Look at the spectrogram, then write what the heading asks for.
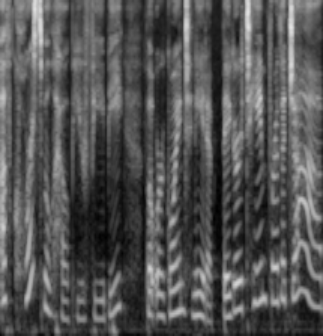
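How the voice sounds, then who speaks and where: In a put-on character voice, a female-sounding voice with a high pitch swings very widely in pitch at a moderate pace, in a very clean recording with a silent background. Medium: read story.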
